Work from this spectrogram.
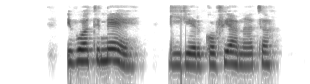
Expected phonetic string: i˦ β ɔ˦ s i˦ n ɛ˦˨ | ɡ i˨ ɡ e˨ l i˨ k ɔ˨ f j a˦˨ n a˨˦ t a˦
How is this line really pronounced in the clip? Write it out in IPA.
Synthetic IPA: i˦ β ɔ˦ t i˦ n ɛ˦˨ | ɡ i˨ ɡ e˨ ɾ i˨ k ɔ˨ f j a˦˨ n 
